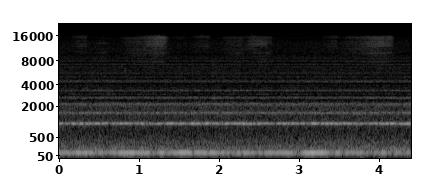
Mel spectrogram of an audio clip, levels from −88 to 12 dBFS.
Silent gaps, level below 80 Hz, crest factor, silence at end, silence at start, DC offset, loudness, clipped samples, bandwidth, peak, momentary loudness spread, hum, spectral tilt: none; -64 dBFS; 14 dB; 0 s; 0 s; under 0.1%; -37 LUFS; under 0.1%; 16.5 kHz; -22 dBFS; 5 LU; none; -6 dB/octave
